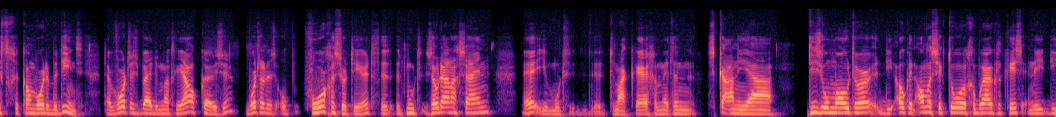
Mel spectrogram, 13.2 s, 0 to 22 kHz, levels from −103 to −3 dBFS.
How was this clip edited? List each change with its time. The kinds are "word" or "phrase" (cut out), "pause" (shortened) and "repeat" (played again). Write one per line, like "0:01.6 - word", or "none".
0:03.0 - pause
0:04.7 - word

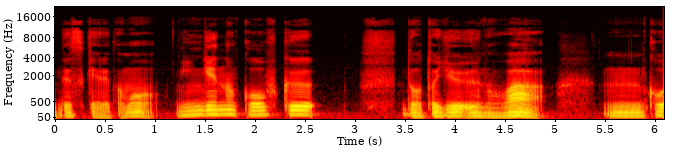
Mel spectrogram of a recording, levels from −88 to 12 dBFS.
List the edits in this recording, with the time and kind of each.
0:01.1 - pause
0:03.4 - pause

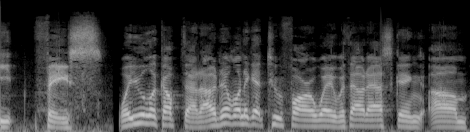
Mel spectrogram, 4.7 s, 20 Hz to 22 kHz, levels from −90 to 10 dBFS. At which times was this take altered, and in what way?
0:01.1 - pause

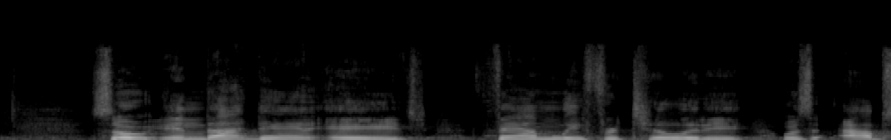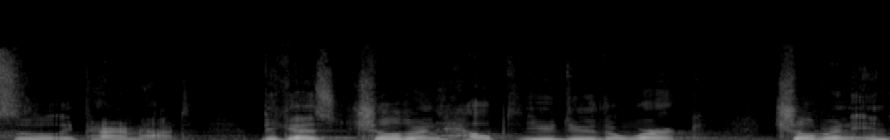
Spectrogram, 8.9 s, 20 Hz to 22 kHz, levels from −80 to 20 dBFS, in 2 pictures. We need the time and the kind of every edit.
none

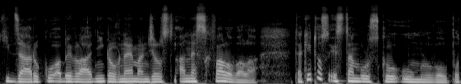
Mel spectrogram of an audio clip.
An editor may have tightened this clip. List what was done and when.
0:01.1 - phrase
0:01.8 - word
0:03.0 - word

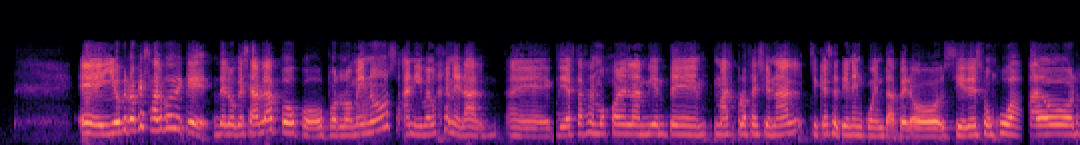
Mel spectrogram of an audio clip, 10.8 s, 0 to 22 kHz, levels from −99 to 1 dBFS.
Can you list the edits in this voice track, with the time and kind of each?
0:05.5 - word
0:08.1 - word

